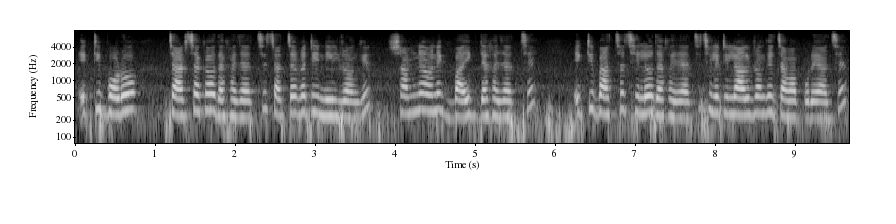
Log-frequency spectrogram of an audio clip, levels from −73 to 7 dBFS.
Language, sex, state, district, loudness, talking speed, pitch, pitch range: Bengali, female, West Bengal, Paschim Medinipur, -16 LUFS, 155 wpm, 250 Hz, 230-275 Hz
